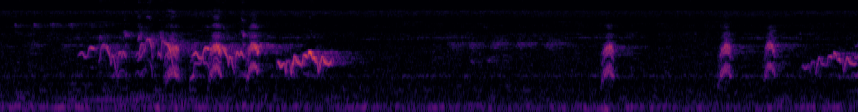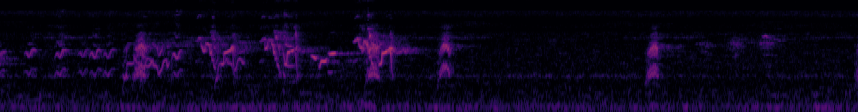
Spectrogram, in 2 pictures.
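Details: Sooty-headed bulbul in a fighting contest, four against one: bright chirping notes and short burst phrases, some clustered and some spaced about a second apart, with a steady faint hum beneath.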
